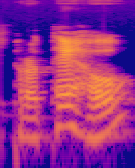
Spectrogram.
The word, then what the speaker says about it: protejo: We keep the sound the same, so it's protejo, like you would expect. We just go ahead and spell it the way it sounds.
